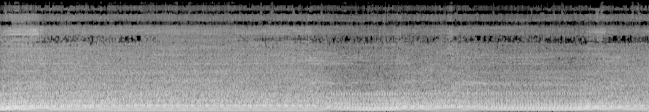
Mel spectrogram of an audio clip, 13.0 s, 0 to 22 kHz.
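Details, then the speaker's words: Farmall 230 tractor first start after points setting and 6V-to-12V conversion, carburetor untouched: steady, even low rumble at a fairly fast idle with one smooth dip, no misses or knocks; engine runs great. "well the engine runs great in it"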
